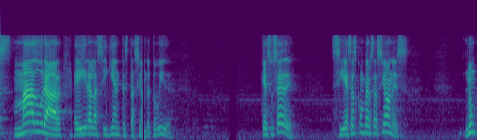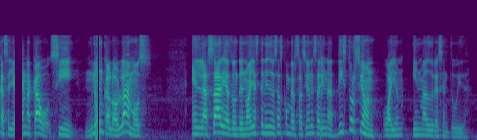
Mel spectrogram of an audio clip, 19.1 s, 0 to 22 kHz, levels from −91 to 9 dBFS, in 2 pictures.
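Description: Packet loss on an ADPCM call cuts hard holes at 2.84, 4.58 (140 ms), 9.82 (160 ms), 11.36 and 15.94 s. Each time, the decoder's predictor loses step, so the speech resumes slightly distorted. The 9.82 s gap falls between "nunca se" and "a cabo si". The 11.36 s loss comes after "a cabo si" as scattered short dropouts. The 15.94 s one comes after "hayas tenido esas conversaciones".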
